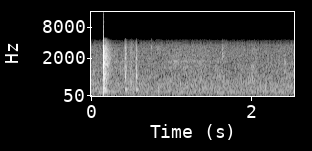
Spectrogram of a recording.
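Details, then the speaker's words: Bush LT24M3 24-inch LCD TV, under a year old, with flickering power LED and intermittent power: after freeze spray on the temperature-sensitive voltage regulator, sharp irregular relay clicks as power cycles in and out; regulator unstable, to be replaced. "And you can hear it clicking every so often. Get there. Another click. Click. So, the regulator is doing something now."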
